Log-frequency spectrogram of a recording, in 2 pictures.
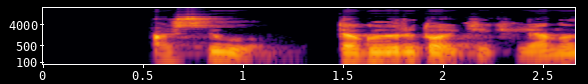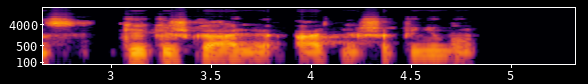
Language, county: Lithuanian, Panevėžys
